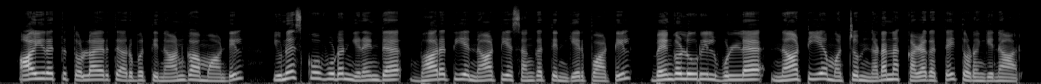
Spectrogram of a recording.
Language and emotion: Tamil, neutral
